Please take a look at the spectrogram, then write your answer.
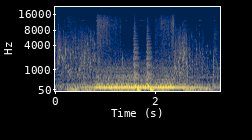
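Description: A video game boat motor hums to life over splashing, churning water, its low steady drone kicking in and briefly warbling as it settles. The sound is fairly loud, with no voices.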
